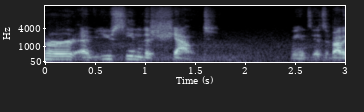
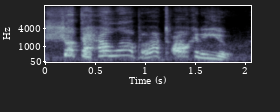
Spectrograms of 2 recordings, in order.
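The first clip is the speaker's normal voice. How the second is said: high-pitched angry yell. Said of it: "I'll start yelling at her".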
